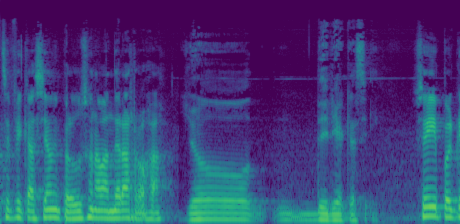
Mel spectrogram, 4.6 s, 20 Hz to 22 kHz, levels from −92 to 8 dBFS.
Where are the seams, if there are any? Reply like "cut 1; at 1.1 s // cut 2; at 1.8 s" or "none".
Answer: cut 1; at 1.7 s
